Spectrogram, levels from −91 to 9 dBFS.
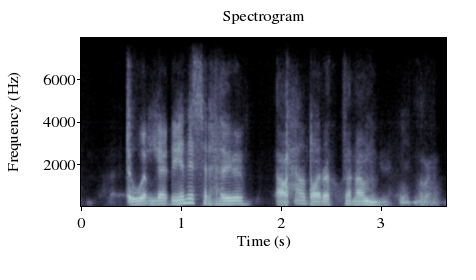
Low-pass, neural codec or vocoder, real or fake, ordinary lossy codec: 7.2 kHz; codec, 16 kHz, 0.5 kbps, FreqCodec, larger model; fake; Opus, 24 kbps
